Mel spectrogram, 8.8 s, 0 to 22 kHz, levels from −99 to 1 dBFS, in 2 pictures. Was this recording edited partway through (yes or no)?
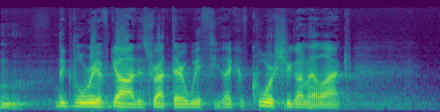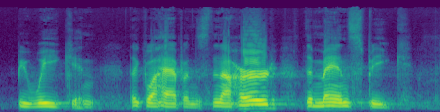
no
